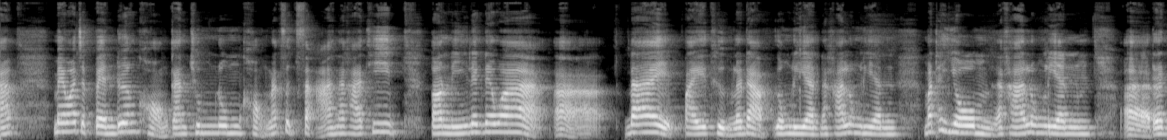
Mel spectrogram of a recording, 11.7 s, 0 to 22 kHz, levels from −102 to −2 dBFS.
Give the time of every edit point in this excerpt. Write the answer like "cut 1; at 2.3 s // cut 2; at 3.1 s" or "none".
cut 1; at 8.2 s

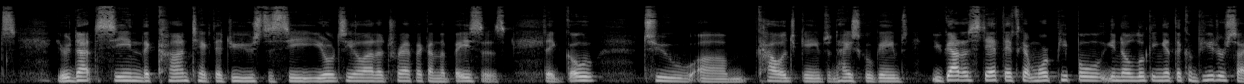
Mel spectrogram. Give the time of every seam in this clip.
cut 1; at 5.4 s // cut 2; at 9.2 s

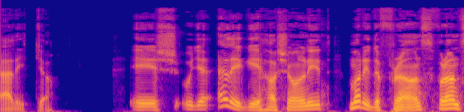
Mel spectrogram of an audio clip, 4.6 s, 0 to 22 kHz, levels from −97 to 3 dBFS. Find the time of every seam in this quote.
cut 1; at 1.1 s // cut 2; at 3.4 s

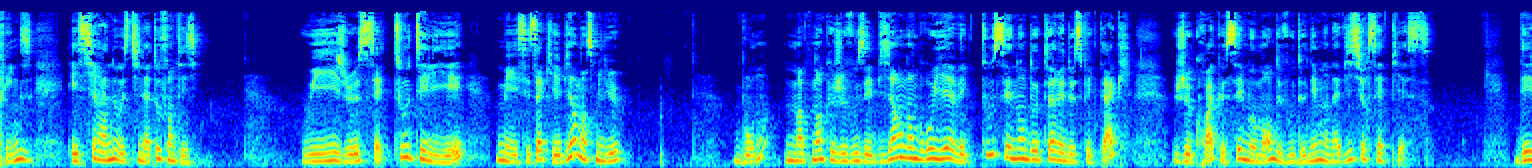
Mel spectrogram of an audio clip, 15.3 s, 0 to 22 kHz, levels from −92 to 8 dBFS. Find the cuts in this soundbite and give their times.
none

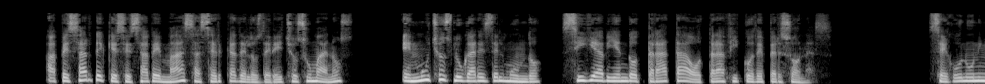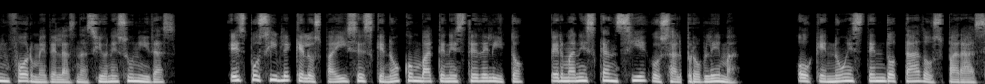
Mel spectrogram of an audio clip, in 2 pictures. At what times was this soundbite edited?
none

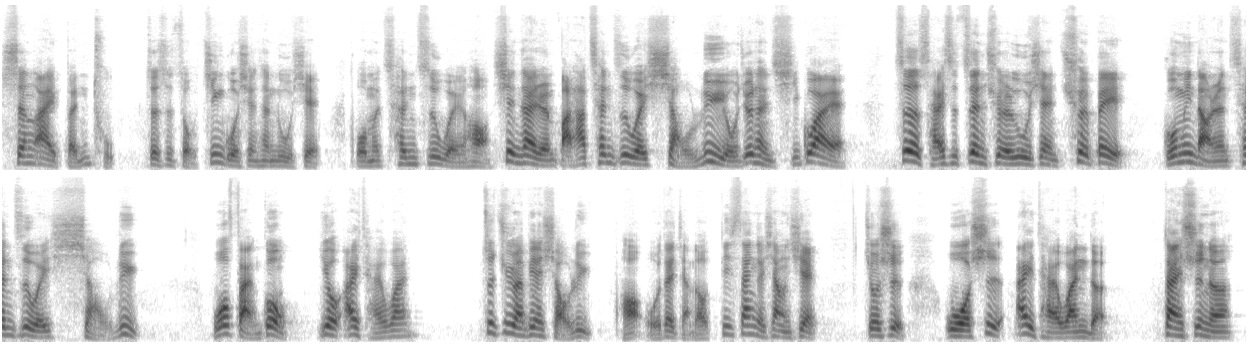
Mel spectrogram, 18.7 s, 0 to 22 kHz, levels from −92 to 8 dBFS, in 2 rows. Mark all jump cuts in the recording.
none

